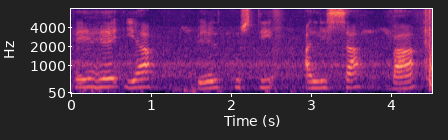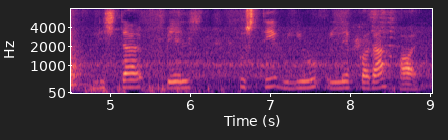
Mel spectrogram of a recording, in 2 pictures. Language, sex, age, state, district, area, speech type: Assamese, female, 45-60, Assam, Nalbari, rural, read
